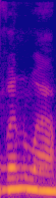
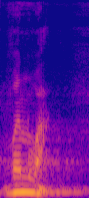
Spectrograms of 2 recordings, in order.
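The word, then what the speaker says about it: Vanhoye: Como é que se escreve Vanois, padre? É uma boa pergunta. V-A-N-H-O-Y-E. V-A-N-H-O-Y-E. Vanois. É porque é francês, Albert, com um Tzinho mudo no final. Albert Vanois.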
